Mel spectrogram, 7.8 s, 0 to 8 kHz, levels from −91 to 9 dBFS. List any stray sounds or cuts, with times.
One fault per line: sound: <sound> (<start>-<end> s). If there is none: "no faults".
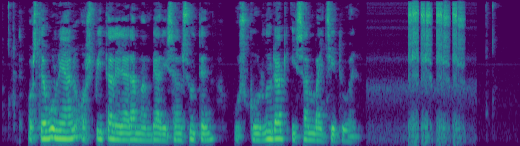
sound: laugh (6.1-7.0 s)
